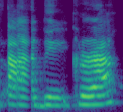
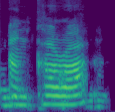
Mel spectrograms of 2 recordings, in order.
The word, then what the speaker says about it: Adinkra: I think it's Adinkra. The word Adinkra is actually, that was how Ankara came about. Because most people didn't pronounce it the way it was Adinkra, so they just called it Ankara.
